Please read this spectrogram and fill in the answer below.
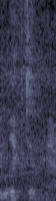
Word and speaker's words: Lichtenhainer: without question, has a Lichtenhainer. Lichtenhainer. Lichtenhainer? Hainer. Yes, it's so popular we know how to pronounce it too, even after crafting the style.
